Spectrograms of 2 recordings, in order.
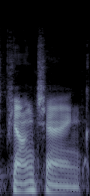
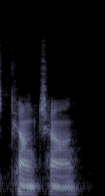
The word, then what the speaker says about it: Pyeongchang: Everyone says Pyeongchang because it's spelled that way in English, but it's Pyeongchang.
